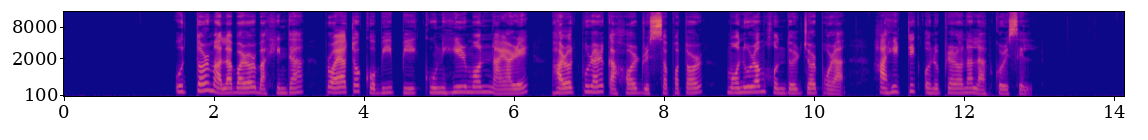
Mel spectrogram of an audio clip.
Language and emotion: Assamese, neutral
